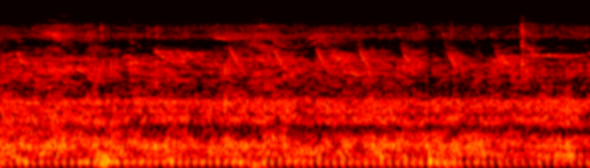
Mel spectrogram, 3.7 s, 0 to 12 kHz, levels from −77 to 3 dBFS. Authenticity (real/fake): real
